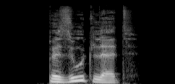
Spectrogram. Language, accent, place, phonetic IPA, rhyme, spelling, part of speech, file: German, Germany, Berlin, [bəˈzuːdlət], -uːdlət, besudlet, verb, De-besudlet.ogg
- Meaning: second-person plural subjunctive I of besudeln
